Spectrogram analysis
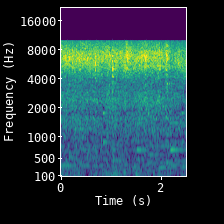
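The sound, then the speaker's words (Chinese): Vegetables, including water bamboo shoots and shiitake mushrooms, sizzle steadily in a hot wok after a little hot water is added and the lid is put on to braise them, a dense, even crackling hiss with small bursts of spatter, fairly loud, with no one talking. “好，我们这时候呢加一点热开水，然后呢我们把锅盖呢把它焖一下。”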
